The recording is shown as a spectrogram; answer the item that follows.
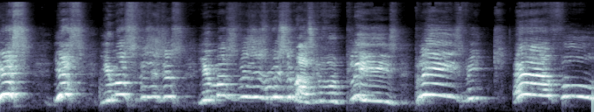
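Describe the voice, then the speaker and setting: A put-on character voice, squeaky and extremely high-pitched, moves at a moderate pace with a slight echo. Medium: stage play. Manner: oily, insistent.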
